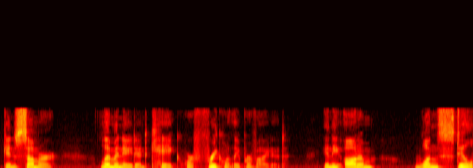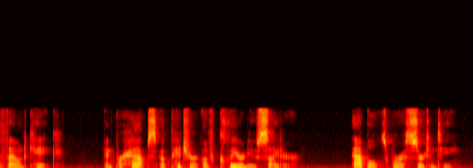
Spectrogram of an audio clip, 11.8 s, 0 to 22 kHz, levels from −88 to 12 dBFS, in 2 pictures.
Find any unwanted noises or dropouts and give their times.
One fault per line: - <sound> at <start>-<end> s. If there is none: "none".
none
